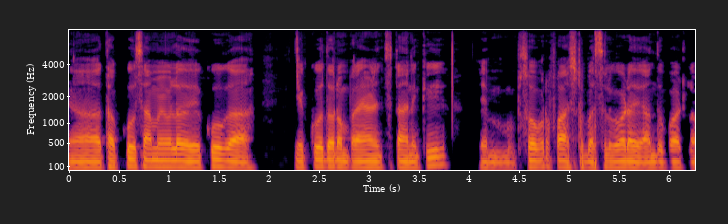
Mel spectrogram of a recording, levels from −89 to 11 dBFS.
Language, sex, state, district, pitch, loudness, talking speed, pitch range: Telugu, male, Andhra Pradesh, Guntur, 95 Hz, -18 LUFS, 145 wpm, 90-100 Hz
